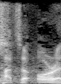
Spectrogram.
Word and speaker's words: Patsouris: Pronounce it the Greek. No, I'll let you. You learned it. Patsouris. All right. I mean, the way you pronounced it was wonderful. But I have a Patsouris. Patsouris. Only the mayor can pronounce it correctly.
